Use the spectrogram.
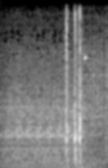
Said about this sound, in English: Also, ask your adults not to leave the car running when they're just waiting.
